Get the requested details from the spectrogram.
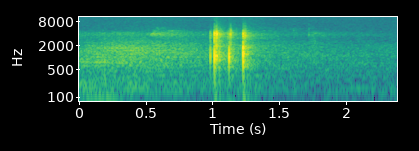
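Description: Small metal pliers click and tap against a hard surface.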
